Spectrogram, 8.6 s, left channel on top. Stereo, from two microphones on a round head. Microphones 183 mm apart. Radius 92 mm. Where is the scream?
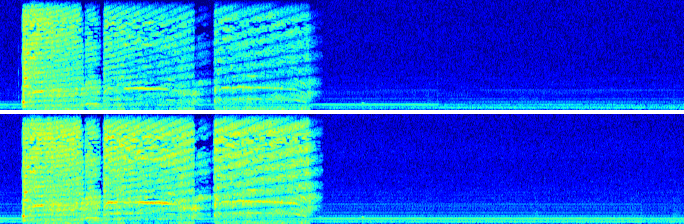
10° left (ahead or behind); by 4.0 s 70° right (ahead or behind).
